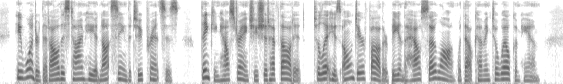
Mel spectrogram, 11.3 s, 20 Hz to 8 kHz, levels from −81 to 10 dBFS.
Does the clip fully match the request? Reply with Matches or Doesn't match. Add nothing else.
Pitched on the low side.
Doesn't match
